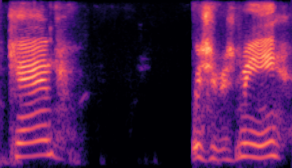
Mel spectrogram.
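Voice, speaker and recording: A man's voice: extremely high pitch, slow pace, a bit bright, no room sound. A Scottish man chatting to viewers on a casual live stream outdoors by a river, rambling as he talks into his phone. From Scotland. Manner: rambling, chatty, talking to viewers while walking.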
